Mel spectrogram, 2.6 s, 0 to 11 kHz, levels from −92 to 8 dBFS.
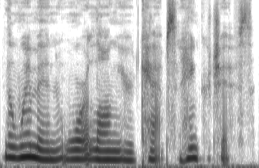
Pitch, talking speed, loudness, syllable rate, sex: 185 Hz, 185 wpm, -14 LUFS, 4.8 syllables/s, female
